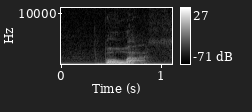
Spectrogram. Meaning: 1. boa (snake of the genus Boa) 2. fur or plumed scarf, boa
- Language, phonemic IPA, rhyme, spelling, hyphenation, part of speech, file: Dutch, /ˈboː.aː/, -oːaː, boa, boa, noun, Nl-boa.ogg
